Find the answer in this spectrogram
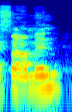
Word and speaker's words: salmon: I used to Salmon, like salmon. salmon, Salmon. salmon is Spanish. Salmon is English. The L is silent.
